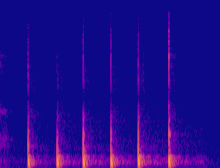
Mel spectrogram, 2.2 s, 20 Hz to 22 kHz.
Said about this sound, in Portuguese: Jesus diz assim em Apocalipse capítulo 3, versículo 20: Eis que estou à porta e bato.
